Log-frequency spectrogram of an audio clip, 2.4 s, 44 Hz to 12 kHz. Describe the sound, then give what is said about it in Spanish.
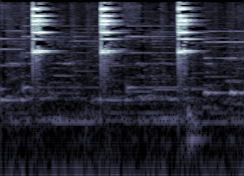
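A spoon strikes three times, giving three sharp, bright clinks at even intervals, each ringing briefly before fading. “Para cada decena, vamos a golpear con una cuchara. Por lo tanto, si son 3 decenas, debería sonar así.”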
